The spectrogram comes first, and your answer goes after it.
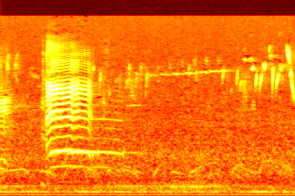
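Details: Ewes and lambs in a Hampshire countryside sheep field: one clear, harsh, quavering bleat lasting under a second, then quiet rural air with a low traffic hum and scattered high bird chirps.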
